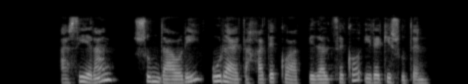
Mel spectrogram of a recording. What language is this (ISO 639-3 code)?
eus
